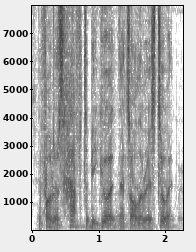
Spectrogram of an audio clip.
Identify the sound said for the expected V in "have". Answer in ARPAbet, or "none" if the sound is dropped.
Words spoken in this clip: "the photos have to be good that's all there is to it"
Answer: F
